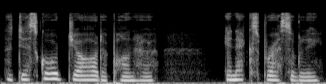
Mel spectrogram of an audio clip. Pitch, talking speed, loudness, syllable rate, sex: 200 Hz, 110 wpm, -16 LUFS, 5.1 syllables/s, female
